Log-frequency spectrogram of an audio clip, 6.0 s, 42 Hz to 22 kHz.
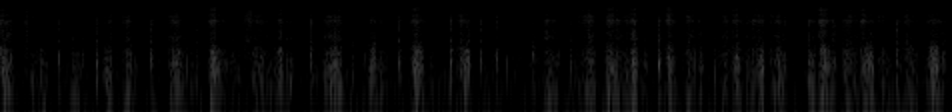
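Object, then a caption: Ballpoint pen on a paper notebook page. A blue plastic Monami 153 ballpoint pen, held in the fingers, writes Korean script on a lined page of a Rhetorica paperback notebook, its tip scratching across the flat paper laid on a solid backing. It makes a quiet, steady patter of short, dry strokes with bright, scratchy edges and almost no low end. Each stroke stops dead with no ring.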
